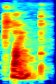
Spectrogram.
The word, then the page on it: plump: British English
